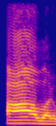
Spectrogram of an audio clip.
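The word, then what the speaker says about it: hour: जैसे क्या हो गया आवर एच ओ यू आर इसमें एच का उच्चारण क्या होगा नहीं होगा क्या पढ़ेंगे इसे आवर मतलब क्या है घंटा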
